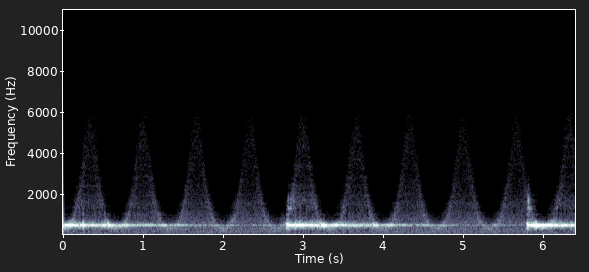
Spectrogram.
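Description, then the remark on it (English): A sonar ping sound effect: three sharp, mid-pitched pings about three seconds apart, each fading slowly through a rapid pulsing echo. No voices. “Let's go ahead and put our sonar on and see what's in our future.”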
